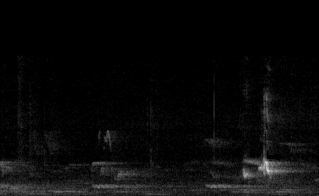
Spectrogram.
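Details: A puff-throated babbler foraging at Nandi Hills, Chikkaballapur, Karnataka, gives soft, scattered high chirps, ending in a sharper, louder chip near the end, over quiet background rustle.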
